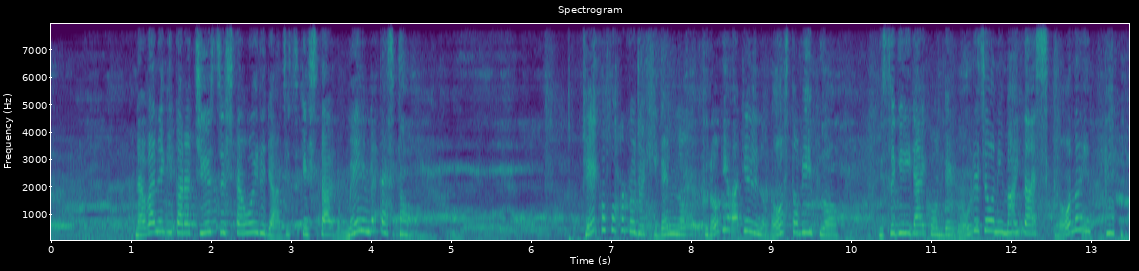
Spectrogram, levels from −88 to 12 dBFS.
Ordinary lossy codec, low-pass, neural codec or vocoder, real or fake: none; none; codec, 16 kHz, 2 kbps, X-Codec, WavLM features, trained on Multilingual LibriSpeech; fake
